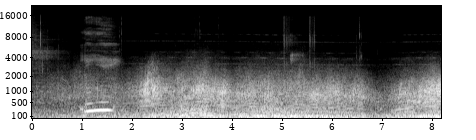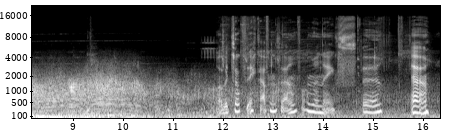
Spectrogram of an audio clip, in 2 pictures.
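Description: A spaceship engine hums and roars low as it flies.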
